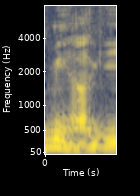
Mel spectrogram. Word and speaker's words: Miyagi: Why are you doing soft G? It's Miyagi.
